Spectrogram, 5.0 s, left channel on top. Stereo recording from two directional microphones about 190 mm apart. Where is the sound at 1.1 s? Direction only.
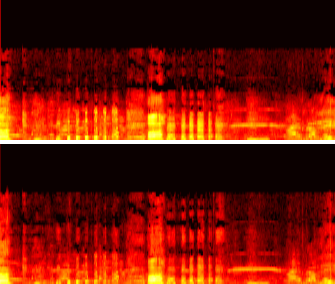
25° left (ahead or behind).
